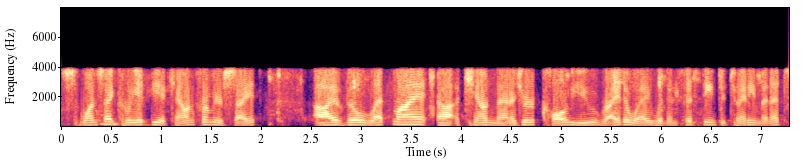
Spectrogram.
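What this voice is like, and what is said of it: Slight mixed British-American accent. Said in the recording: “I just detected a slight accent ... I have a mixed accent ... I'm from North London ... I've been living in the U.S. for around, like, 8 years ... a lot of people tell me that I have a mixed accent ... That was a slight accent that I hear.”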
